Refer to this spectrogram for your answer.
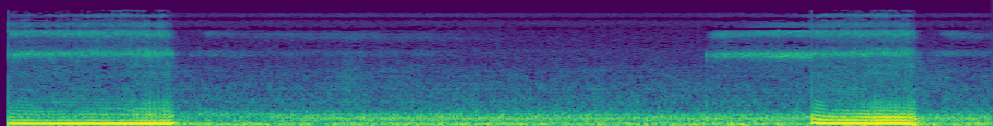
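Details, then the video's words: English Bulldog sleeping deeply: two loud, low, rumbling snores with buzzy harmonics, one at the start and another near the end, separated by quiet steady breathing and a faint constant hum. "English Bulldog Snoring While Sleeping"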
